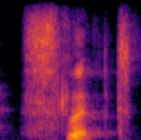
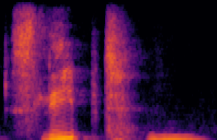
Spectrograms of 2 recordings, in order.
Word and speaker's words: slipped: your last word is slipped give me a short I sound instead of SLE sleeped okay it's sorry i s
